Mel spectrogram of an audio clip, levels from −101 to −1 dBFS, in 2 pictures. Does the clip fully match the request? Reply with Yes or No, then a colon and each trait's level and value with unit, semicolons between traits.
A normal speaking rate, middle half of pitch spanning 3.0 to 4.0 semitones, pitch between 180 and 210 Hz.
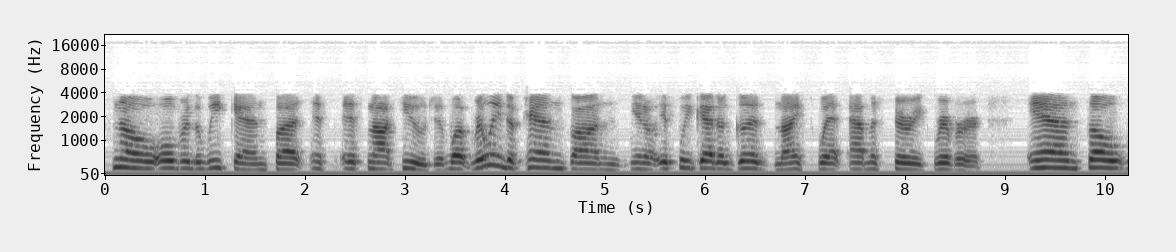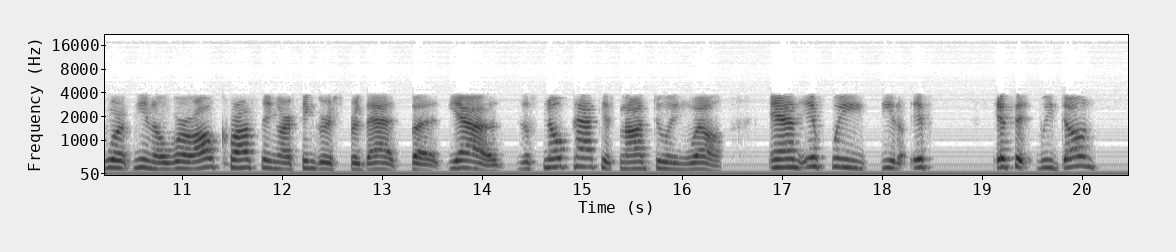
Yes: average, 165 wpm; average, 3.7 semitones; high, 190 Hz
